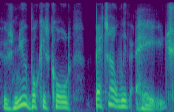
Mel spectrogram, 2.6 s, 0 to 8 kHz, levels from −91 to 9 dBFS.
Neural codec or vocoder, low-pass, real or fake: none; 7.2 kHz; real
